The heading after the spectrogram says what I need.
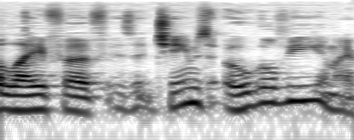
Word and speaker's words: Ogilvy: Nonfiction, uses the life of, is it James Ogilvy? Am I pronouncing that right? Okay, James Ogilvy, as a window into early American political and celebrity culture.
